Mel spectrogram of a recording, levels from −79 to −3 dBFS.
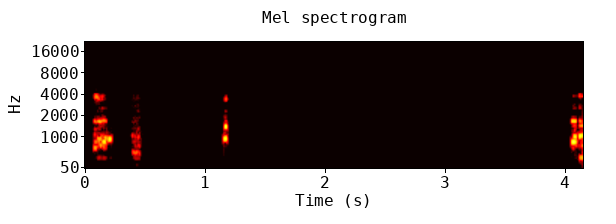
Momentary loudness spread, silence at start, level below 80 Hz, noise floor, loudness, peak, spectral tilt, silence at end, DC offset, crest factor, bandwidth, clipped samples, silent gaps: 21 LU; 0.05 s; under -90 dBFS; -89 dBFS; -33 LUFS; -12 dBFS; 4.5 dB/octave; 0 s; under 0.1%; 24 dB; 4.4 kHz; under 0.1%; 1.03-1.14 s, 1.36-4.04 s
